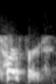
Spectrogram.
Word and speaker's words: Hereford: Did I pronounce that correctly? – It's Hereford.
